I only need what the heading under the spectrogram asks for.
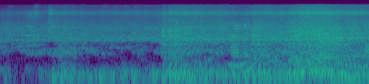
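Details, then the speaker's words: Honda Vario automatic scooter after a repair for stutter suspected to come from an exposed wire causing a short; the engine picks up cleanly through a rising rev with no stumble or delay, responding smoothly to the throttle: normal revving. "ini responsif, kan? Tidak ada penundaan."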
